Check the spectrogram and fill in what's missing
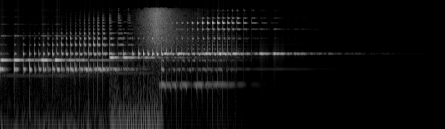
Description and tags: Great introduction sample music for a video.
